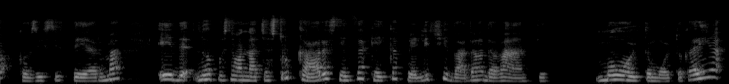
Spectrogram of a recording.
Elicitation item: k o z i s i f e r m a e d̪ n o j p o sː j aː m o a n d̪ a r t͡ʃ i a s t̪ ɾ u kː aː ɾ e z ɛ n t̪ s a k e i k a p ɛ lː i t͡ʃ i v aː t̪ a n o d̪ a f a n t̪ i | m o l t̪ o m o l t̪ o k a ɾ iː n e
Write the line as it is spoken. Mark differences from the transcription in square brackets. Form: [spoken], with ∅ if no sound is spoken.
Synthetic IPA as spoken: k o z i s i f e r m a e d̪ n o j p o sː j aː m o a n d̪ a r t͡ʃ i a s t̪ ɾ u kː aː ɾ e [s] ɛ n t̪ s a k e i k a p ɛ lː i t͡ʃ i v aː [d̪] a n o d̪ a [v] a n t̪ i | m o l t̪ o m o l t̪ o k a ɾ iː n [a]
